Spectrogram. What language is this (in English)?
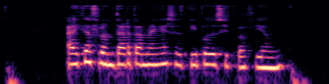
Galician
